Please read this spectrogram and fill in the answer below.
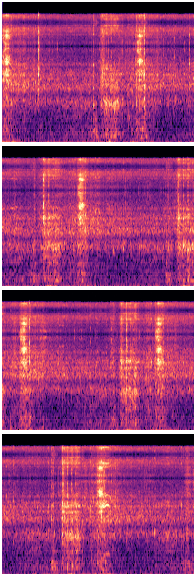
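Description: Rowing eight under way at a steady warm-up rate: each stroke comes about every two and a half seconds as a pair of sudden knocks and splashes from the oar blades and oarlocks, over a steady rush of water past the hull.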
